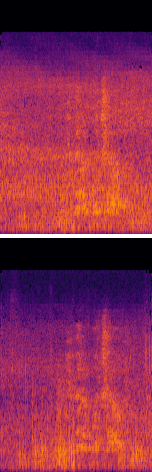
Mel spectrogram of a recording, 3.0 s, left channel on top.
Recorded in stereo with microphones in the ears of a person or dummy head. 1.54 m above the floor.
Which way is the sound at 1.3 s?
60° left (ahead or behind).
